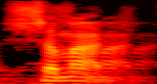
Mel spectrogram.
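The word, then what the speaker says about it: חמד: As letras são K-H-A-W. Separação M-A-D. Se fosse para pronunciar na nossa língua, seria shamad.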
